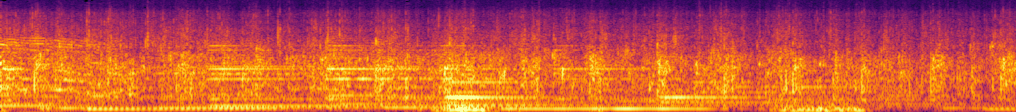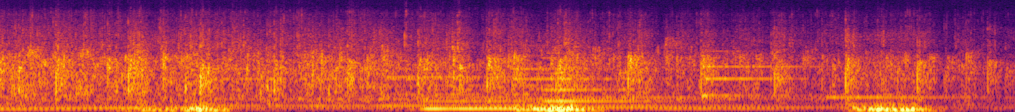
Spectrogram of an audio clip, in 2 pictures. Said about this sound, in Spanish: Póngase en pie conmigo y denle un aplauso al Rey de Reyes y Señor de Señores.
